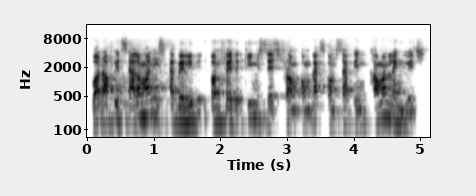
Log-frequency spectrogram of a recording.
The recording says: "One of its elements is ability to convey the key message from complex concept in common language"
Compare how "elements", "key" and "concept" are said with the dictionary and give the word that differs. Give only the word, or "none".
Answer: elements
